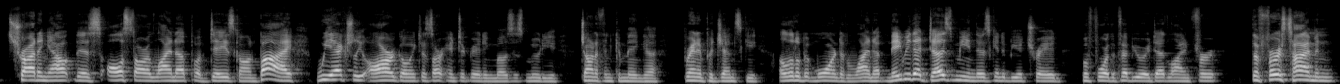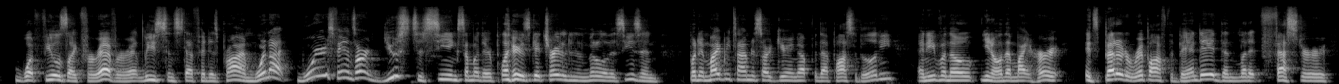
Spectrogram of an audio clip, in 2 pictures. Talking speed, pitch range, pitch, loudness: 250 wpm, 165-200 Hz, 175 Hz, -21 LUFS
